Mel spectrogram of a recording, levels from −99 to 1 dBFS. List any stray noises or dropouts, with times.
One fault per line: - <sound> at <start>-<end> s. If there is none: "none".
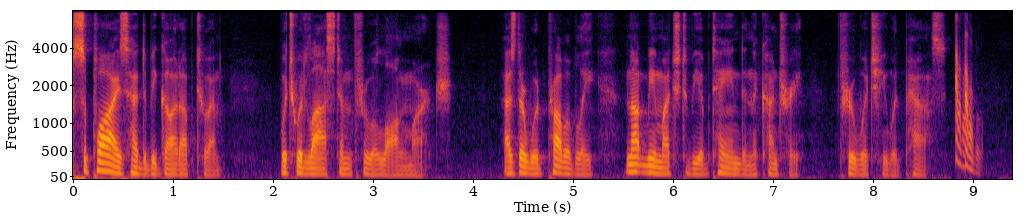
- chirp at 8.8-9.1 s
